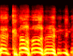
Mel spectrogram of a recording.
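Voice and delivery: high, slow, wobbling mock voice; garbled put-on voice. Man mimics watcher's changed talk, garbled put-on voice. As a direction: imitate him with a juddering, stretched-out warble. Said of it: "starts talking like this".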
